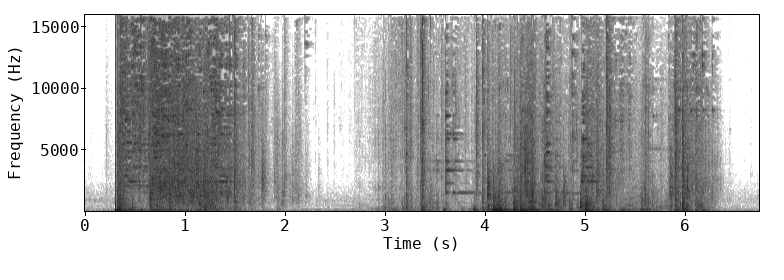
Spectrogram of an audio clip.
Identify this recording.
window break with axe glass shatter in trailer
axe, break, glass, shatter, trailer, window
